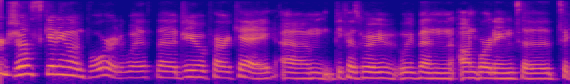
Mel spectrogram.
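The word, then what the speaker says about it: GeoParquet: the web, and how, it's pronounced GeoPar K, how we can simplify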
